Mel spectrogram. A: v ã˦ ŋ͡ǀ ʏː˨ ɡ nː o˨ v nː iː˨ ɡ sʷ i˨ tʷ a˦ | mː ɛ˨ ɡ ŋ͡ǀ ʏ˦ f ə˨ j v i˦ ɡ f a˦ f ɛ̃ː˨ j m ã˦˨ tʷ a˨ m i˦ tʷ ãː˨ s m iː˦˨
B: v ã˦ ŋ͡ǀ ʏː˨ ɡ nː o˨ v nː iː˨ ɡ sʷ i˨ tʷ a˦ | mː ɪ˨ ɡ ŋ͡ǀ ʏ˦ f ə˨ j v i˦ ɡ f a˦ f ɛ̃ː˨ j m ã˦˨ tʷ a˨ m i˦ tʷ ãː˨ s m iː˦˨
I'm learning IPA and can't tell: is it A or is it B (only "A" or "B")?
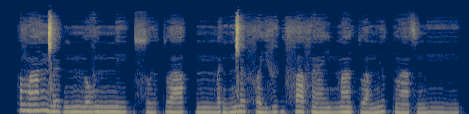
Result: A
